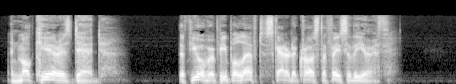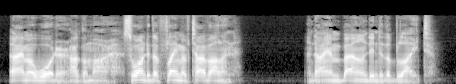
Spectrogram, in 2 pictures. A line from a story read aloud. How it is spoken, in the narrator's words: Lan said harshly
